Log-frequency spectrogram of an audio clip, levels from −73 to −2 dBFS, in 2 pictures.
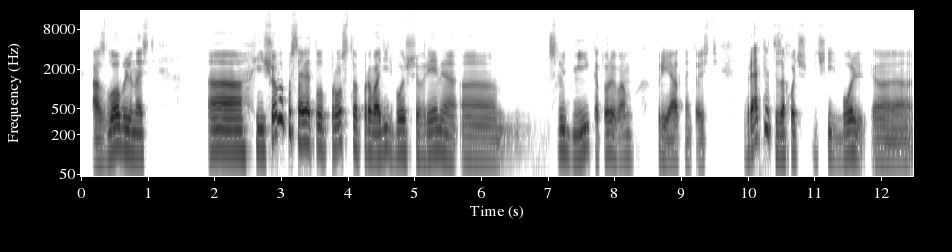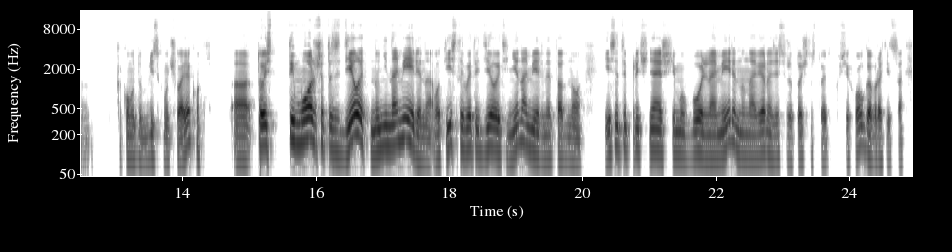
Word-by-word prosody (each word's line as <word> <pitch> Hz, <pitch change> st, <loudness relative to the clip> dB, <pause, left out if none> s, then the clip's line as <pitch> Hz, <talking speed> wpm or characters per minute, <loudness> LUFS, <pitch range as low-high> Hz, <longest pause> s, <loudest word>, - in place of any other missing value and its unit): озлобленность. 105 Hz, +3 st, +2 dB, 0.8 s
А, 120 Hz, -1 st, +4 dB
ещё 120 Hz, -1 st, 0 dB
бы 350 Hz, -1 st, +5 dB
посоветовал 150 Hz, -, +3 dB
просто 130 Hz, +1 st, -2 dB
проводить 115 Hz, -1 st, +2 dB
больше 115 Hz, -1 st, -2 dB
время, 105 Hz, -1 st, -2 dB
ам, 90 Hz, -5 st, -6 dB, 0.7 s
с -, -, -11 dB
людьми, 115 Hz, +1 st, -3 dB
которые 110 Hz, -3 st, -2 dB
вам 95 Hz, +2 st, -7 dB
х -, -, -43 dB, 0.3 s
приятны. 90 Hz, -1 st, -3 dB
То 80 Hz, -, -9 dB
есть 80 Hz, +1 st, -13 dB, 0.4 s
вряд 175 Hz, +8 st, +1 dB
ли 240 Hz, -, 0 dB
ты 230 Hz, -, -9 dB
захочешь 105 Hz, 0 st, -3 dB
причинить 100 Hz, -2 st, -11 dB
боль, 110 Hz, +4 st, -1 dB
а, 85 Hz, -2 st, -6 dB, 0.4 s
какому-то 95 Hz, -2 st, -7 dB
близкому 95 Hz, 0 st, -8 dB
человеку. 85 Hz, -, -1 dB, 0.4 s
А, 95 Hz, -1 st, +1 dB
то 140 Hz, -, +6 dB
есть 140 Hz, 0 st, 0 dB
ты 165 Hz, -1 st, +6 dB
можешь 160 Hz, -1 st, +7 dB
это 130 Hz, -3 st, -1 dB
сделать, 120 Hz, -, +5 dB
но 115 Hz, +2 st, +1 dB
не 135 Hz, +2 st, +2 dB
намеренно. 140 Hz, -, +2 dB
Вот 105 Hz, +1 st, -5 dB
если 140 Hz, 0 st, -1 dB
вы 125 Hz, 0 st, +2 dB
это 125 Hz, -1 st, -4 dB
делаете 115 Hz, -3 st, +1 dB
не 115 Hz, +7 st, -1 dB
намеренно- 120 Hz, -11 st, -1 dB
это 95 Hz, 0 st, -3 dB
одно. 90 Hz, -3 st, -6 dB, 0.3 s
Если 115 Hz, +5 st, -3 dB
ты 135 Hz, +1 st, -5 dB
причиняешь 120 Hz, -1 st, -2 dB
ему 110 Hz, -1 st, -2 dB
боль 110 Hz, +1 st, +1 dB
намеренно, 110 Hz, +5 st, -1 dB
наверно, 100 Hz, +2 st, -1 dB
здесь 100 Hz, +1 st, -9 dB
уже 90 Hz, -1 st, -9 dB
точно 100 Hz, -, -8 dB
стоит -, -, -8 dB
к -, -, -38 dB
психологу -, -, -2 dB
обратиться, -, -, -5 dB
110 Hz, 145 wpm, -23 LUFS, 95-125 Hz, 0.8 s, можешь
